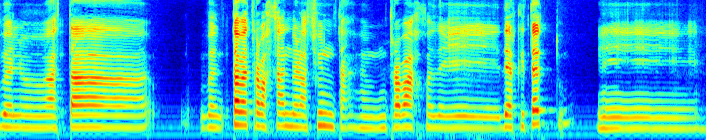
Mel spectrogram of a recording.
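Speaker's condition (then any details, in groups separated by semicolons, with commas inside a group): Deafness with cochlear implant; deaf since childhood, right ear unaided and unstimulated for many years; implant external processor with cable, hearing aid left ear, implant now overtaking aided ear, relies heavily on lip reading; cannot perceive voice timbre, intonation or accents, understands nothing without seeing faces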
